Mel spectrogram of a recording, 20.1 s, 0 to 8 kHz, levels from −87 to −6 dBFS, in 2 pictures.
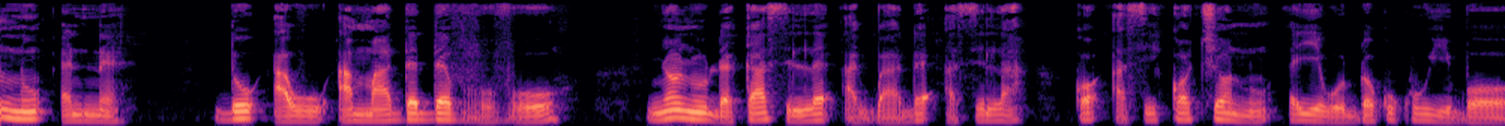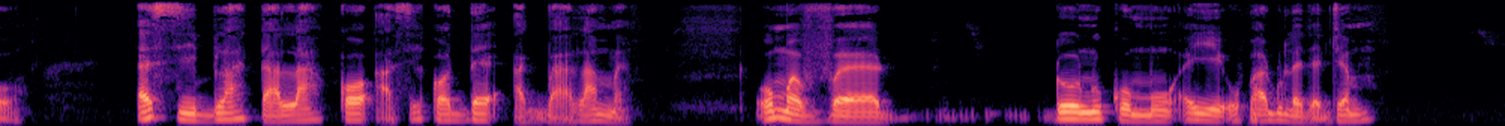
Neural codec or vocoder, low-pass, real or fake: none; 7.2 kHz; real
